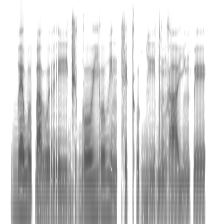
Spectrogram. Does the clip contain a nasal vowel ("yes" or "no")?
yes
